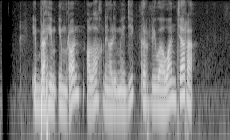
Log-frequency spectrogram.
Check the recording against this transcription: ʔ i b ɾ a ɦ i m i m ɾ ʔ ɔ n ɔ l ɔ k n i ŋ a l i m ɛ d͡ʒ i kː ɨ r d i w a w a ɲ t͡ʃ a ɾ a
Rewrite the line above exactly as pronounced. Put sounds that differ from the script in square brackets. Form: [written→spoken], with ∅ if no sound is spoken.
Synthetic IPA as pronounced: ʔ i b ɾ a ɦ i m i m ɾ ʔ ɔ n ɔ l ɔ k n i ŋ a l i m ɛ d͡ʒ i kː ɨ r d i w a w a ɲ t͡ʃ a ɾ a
